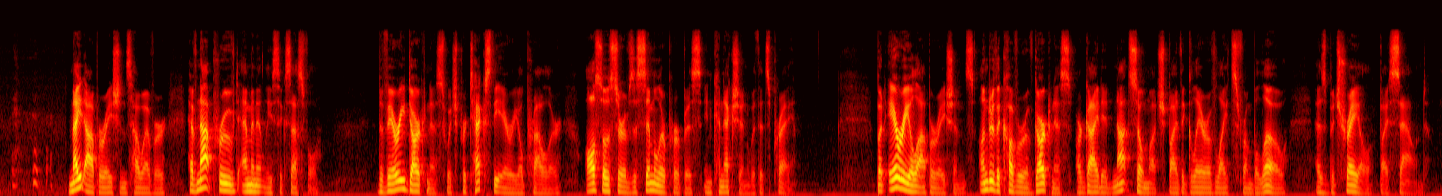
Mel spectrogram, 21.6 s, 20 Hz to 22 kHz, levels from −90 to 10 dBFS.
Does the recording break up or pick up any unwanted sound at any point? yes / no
yes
